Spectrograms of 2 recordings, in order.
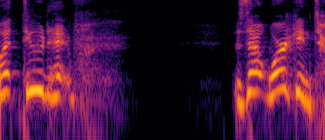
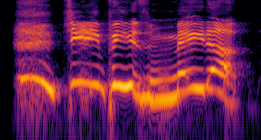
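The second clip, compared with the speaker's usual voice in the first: higher, slow, laughing through the words; 7 semitones higher, slower than usual. Real, not acted. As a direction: wheeze it out while cracking up. Laughing at Asmongold's line.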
